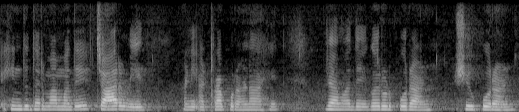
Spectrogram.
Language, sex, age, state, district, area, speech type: Marathi, female, 18-30, Maharashtra, Ratnagiri, urban, spontaneous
